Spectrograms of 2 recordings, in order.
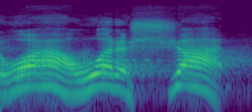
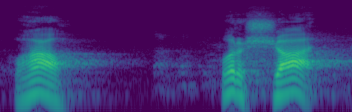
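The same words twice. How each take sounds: First: It is said with genuine, impressed admiration. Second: It is said with a dry, sarcastic tone. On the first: The shot was excellent. The speaker calls it right. "I'd rather be able to step up, and when I hit the ball, people would say" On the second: The shot was terrible. The speaker calls it wrong. "instead of"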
